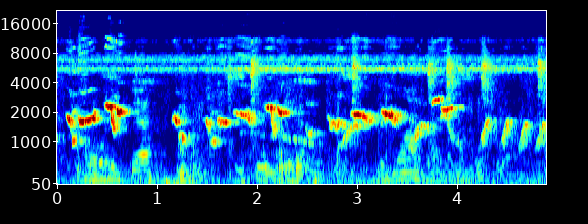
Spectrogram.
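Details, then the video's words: White-rumped shama (Aceh type) at Kandang, Ladong, Aceh Besar, Indonesia, giving a steady stream of varied mid-pitched whistles, short slurred notes repeated in quick succession with a faint constant high hiss behind. "Murai Aceh"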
